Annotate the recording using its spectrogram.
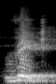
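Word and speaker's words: wedge: जो एक्झाम्पल आहे ते म्हणजे वेज आणि वेज या शब्दाच वाचन करना वे ज अशा प्रकारे वाचन करायच आहे आणि याचा जोडी आहे तो सायलेंट ठेवायचा आहे लक्षात घ्या तर अशाप्रकारे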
